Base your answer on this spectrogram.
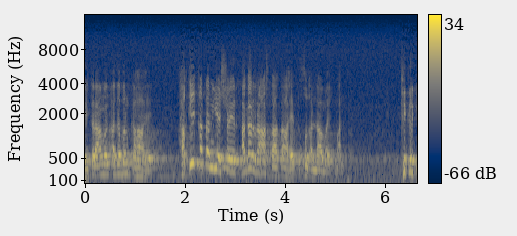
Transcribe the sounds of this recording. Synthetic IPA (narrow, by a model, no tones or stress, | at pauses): ɦt̪ɪɾaːmənɐd̪əbənkɐɦaɦɛː | hɐqiːqət̪ənjeʃeːɾɐɡəɾːaːst̪aːt̪aɦɛt̪oxʊd̪ɐlːaːma̰ɪq̚ba̰ːlpɐɾ | fɪkɾk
